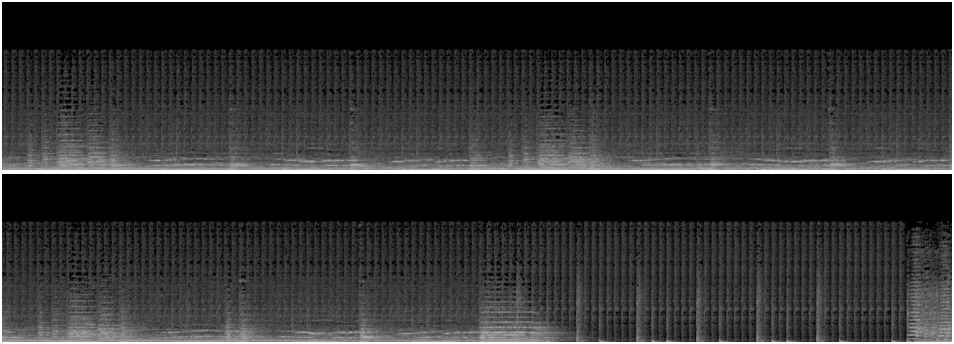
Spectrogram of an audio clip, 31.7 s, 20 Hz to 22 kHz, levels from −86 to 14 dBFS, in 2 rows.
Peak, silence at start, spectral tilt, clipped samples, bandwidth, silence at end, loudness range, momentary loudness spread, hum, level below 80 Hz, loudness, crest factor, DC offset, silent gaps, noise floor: -8 dBFS; 0 s; -5.5 dB/octave; under 0.1%; 16 kHz; 0 s; 12 LU; 13 LU; none; -30 dBFS; -25 LUFS; 16 dB; under 0.1%; none; -45 dBFS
